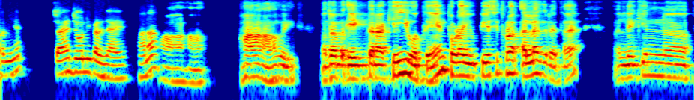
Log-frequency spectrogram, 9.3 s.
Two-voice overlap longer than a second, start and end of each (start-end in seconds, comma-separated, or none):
none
